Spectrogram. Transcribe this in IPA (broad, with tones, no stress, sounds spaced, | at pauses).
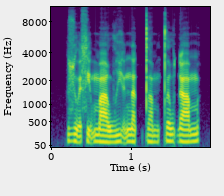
z ṵ˧˨ ə̯ s ḭ˧˨ ə̯ m aː˧˩ w ɣ ḭ˧˨ ə̯ n a˨˩ t̚ t̪ a̤˨˩ m t̪ ə˧ w ɗ aː˨˦ m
